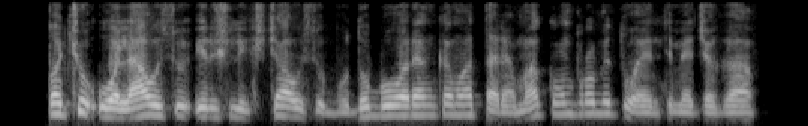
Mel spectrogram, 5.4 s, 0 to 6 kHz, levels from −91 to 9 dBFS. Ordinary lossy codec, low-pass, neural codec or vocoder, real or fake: AAC, 48 kbps; 5.4 kHz; codec, 16 kHz, 8 kbps, FreqCodec, smaller model; fake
